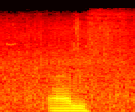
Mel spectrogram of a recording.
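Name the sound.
flowing river water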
